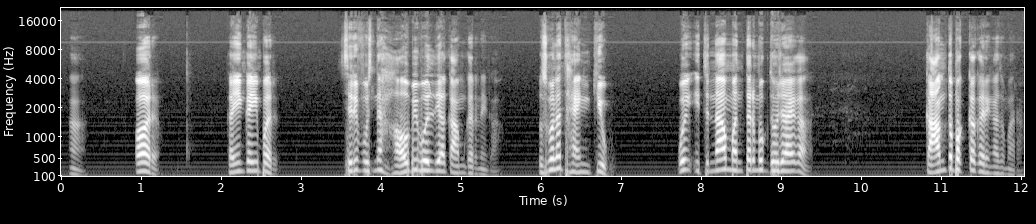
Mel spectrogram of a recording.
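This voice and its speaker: A man teaches a class in a bright, high, crisp voice. He chats and jokes between points, then slows right down to dictate notes. The sound is close and dry. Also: no room sound. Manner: chatty, joking asides, dictates slowly from notes. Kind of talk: classroom lecture on company law.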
